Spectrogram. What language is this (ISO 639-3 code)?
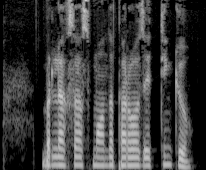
uzb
